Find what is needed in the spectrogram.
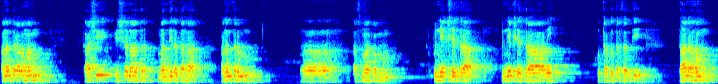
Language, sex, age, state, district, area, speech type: Sanskrit, male, 30-45, Telangana, Hyderabad, urban, spontaneous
